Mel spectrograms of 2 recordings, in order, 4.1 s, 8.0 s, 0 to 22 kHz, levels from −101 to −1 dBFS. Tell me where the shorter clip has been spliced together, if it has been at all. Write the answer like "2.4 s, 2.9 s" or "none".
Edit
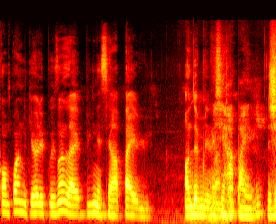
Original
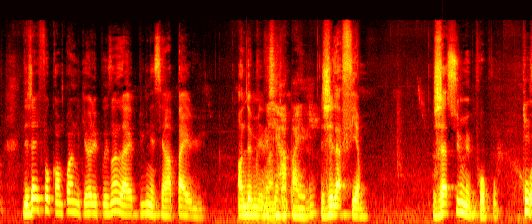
none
